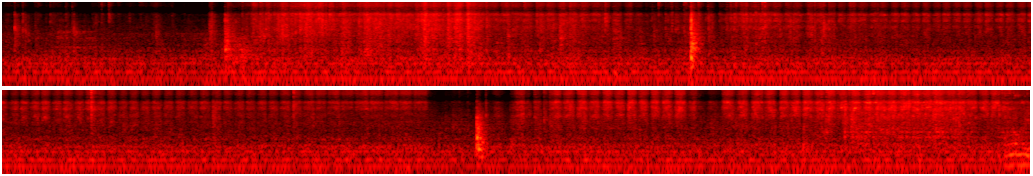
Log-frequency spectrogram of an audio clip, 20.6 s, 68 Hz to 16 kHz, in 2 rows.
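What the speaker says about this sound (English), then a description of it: "What we got here is a 320, I believe, sandpaper, super fine grit. Trying to get it all smoothed out." Super fine 320 grit sandpaper rubbed steadily back and forth to smooth a surface, a continuous close scratchy hiss with a few sharp knocks and no talking.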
